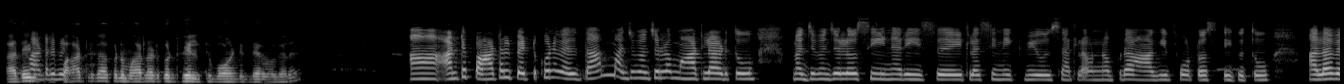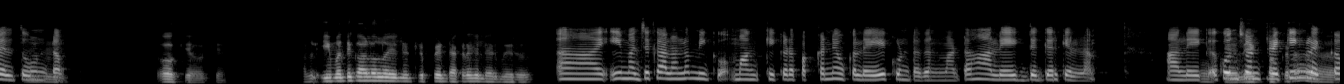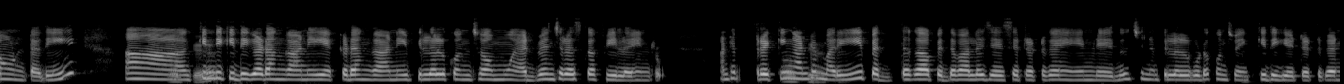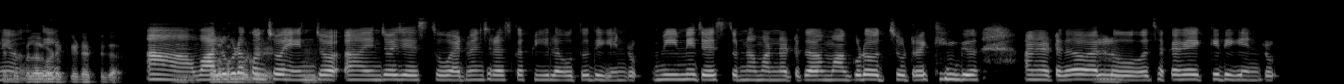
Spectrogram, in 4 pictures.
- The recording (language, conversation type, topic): Telugu, podcast, మీ కుటుంబంతో కలిసి విశ్రాంతి పొందడానికి మీరు ఏ విధానాలు పాటిస్తారు?
- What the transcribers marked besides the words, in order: other background noise; in English: "సీనరీస్"; in English: "సినిక్ వ్యూస్"; in English: "ఫోటోస్"; in English: "ట్రిప్"; in English: "లేక్"; in English: "లేక్"; in English: "లేక్"; in English: "లేక్"; in English: "ట్రెక్కింగ్"; in English: "అడ్వెంచరస్‌గా ఫీల్"; in English: "ట్రెక్కింగ్"; other noise; in English: "ఎంజాయ్"; in English: "అడ్వెంచరస్‌గా ఫీల్"; in English: "ట్రెక్కింగ్"; chuckle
